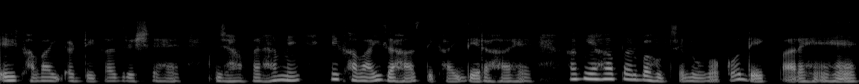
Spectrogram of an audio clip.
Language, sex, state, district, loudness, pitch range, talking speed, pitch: Hindi, female, Bihar, Kishanganj, -38 LUFS, 150-195 Hz, 190 wpm, 160 Hz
